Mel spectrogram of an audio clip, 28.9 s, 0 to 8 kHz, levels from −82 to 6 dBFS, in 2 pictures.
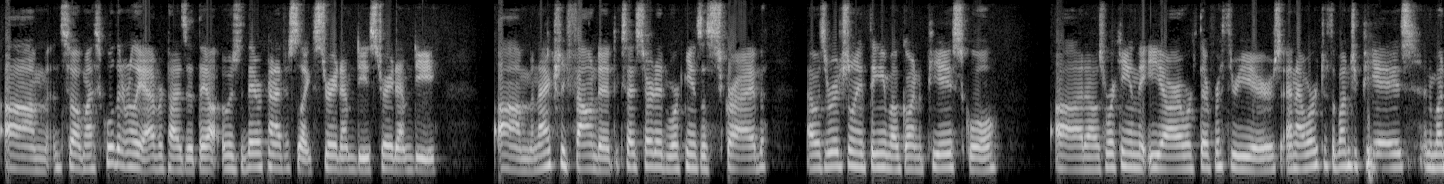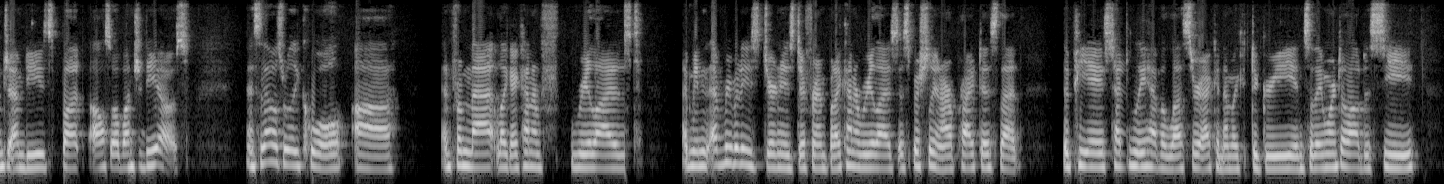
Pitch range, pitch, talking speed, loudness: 165-185 Hz, 175 Hz, 255 wpm, -15 LUFS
